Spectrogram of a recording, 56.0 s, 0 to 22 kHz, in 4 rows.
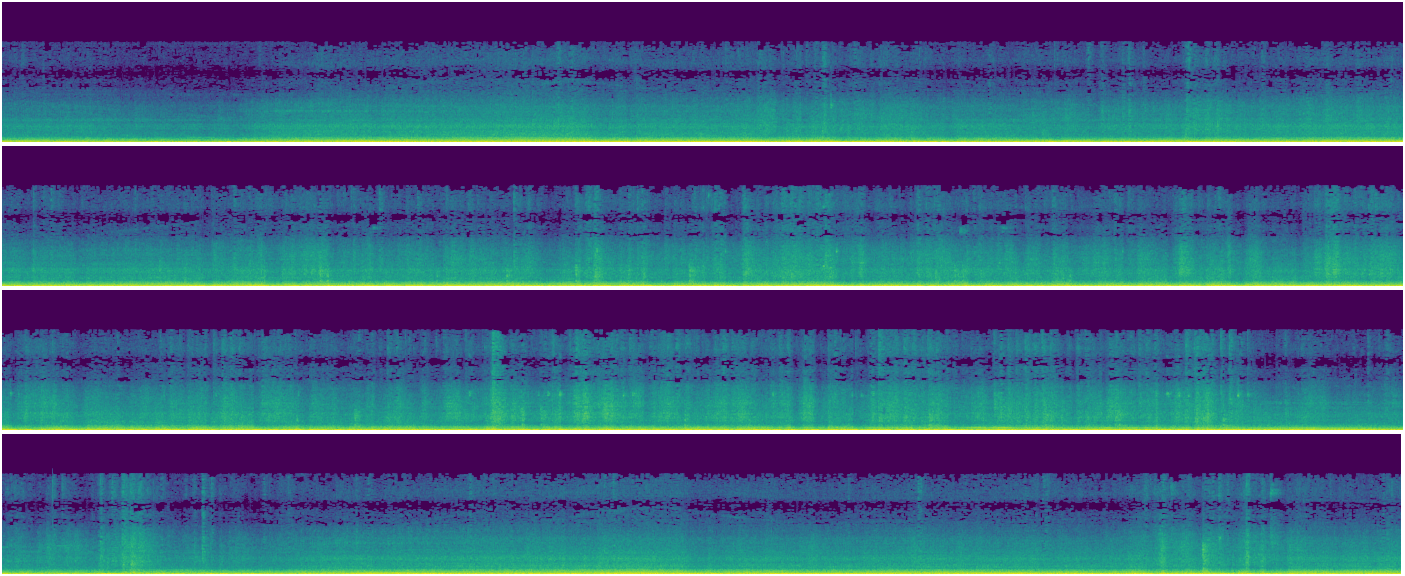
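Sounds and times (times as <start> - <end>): bus engine and road rumble: 0.0 - 56.0
interior rattles: 6.2 - 44.8.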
